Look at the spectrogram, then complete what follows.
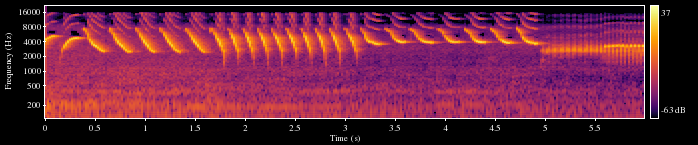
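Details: Belgian canary song for training: a long accelerating run of downward-swept whistled notes, very rapid in the middle, slowing toward the end, then a low smooth rolling trill.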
